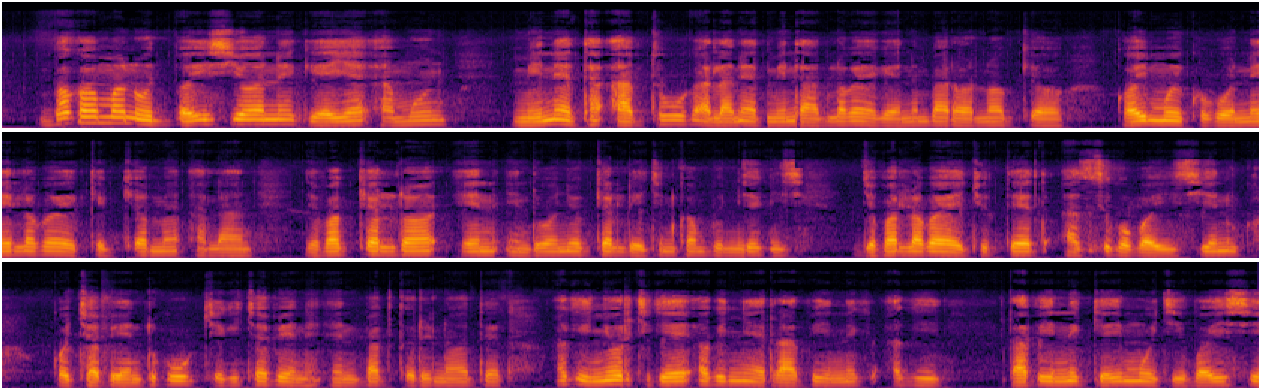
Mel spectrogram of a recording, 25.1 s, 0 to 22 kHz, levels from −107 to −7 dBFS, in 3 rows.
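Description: Frames out of order at 4.91–5.30 s and 13.32–13.72 s: two adjacent blocks of about 186 ms swapped, giving garbled flutter; spectrogram shows abrupt discontinuities at three joins.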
